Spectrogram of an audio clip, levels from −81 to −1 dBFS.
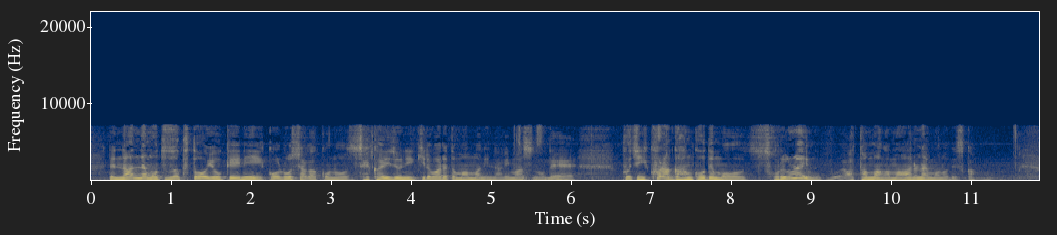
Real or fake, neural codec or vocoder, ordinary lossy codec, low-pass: real; none; none; 7.2 kHz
